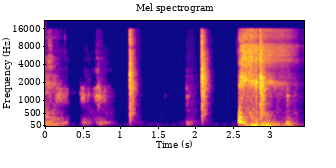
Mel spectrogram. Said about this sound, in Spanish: me encanta ese aplauso.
